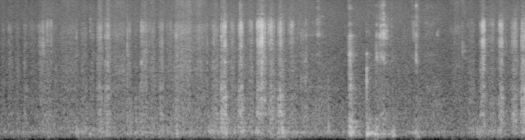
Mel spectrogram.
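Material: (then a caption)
Paper. A metal dip-pen nib draws ink lines across a large flat sheet of white drawing paper, making soft, bright scratching and rasping strokes. Short, sharper scrapes stand out against a quiet, continuous rub of the nib on the paper.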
